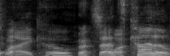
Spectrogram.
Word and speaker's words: Ico: we write it out I C O. Their I sound gets the I. sound. Yeah. So it's they pronounce it Ico. Ico. Or no, their I gets the E sound.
